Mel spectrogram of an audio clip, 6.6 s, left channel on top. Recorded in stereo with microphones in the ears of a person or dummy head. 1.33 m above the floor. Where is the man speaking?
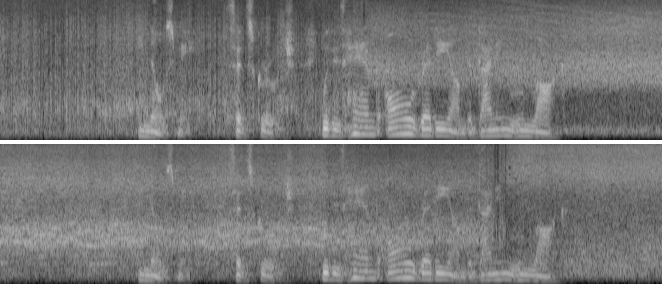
15° left (ahead or behind), 0.6 m.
